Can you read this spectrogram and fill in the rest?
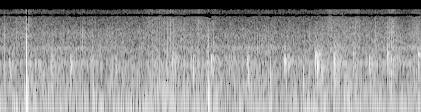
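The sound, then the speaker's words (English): Horse hooves clip-clopping at a slow, uneven walk as a fresh horse is brought, with two sharp loud knocks among softer scattered taps over a faint background hiss. No one speaks. “Here, fresh horse, Most High Superior.”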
